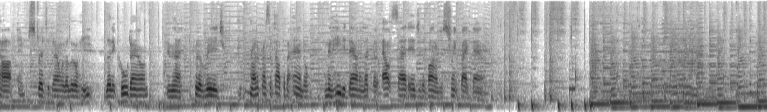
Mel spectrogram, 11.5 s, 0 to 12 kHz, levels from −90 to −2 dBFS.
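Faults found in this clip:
Wrong sample rate, whole clip. Audio runs 1.5 times fast, pitch raised about 7 semitones, everything high and hurried. Probable component: playback clock or resampler config. Samples played unconverted at a higher rate, which fits 16 kHz material output at 24 kHz.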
